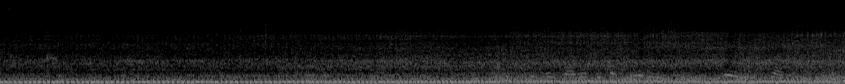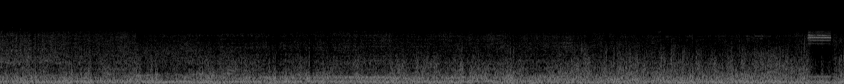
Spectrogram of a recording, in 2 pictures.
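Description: Motorcycle engine running at low speed in slow traffic, heard from the rider's seat over steady road and wind noise. Its low hum is strongest in the first few seconds, then settles under the road noise.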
